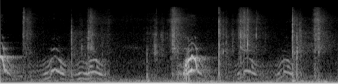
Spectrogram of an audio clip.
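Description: A dog, Osvaldo, belonging to Dona Ruth, barks several times in quick, uneven bursts, fairly loud, with sharp yelping tones and a few snapping clicks between the barks.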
